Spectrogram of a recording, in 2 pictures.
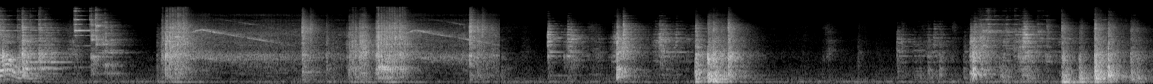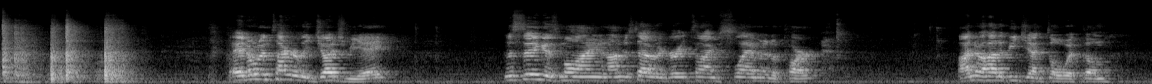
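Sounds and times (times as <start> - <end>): metal clanks and knocks: 3.0 - 7.6, 9.0 - 12.9.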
